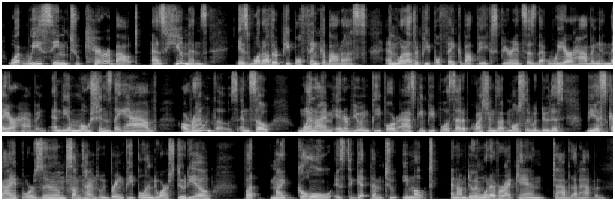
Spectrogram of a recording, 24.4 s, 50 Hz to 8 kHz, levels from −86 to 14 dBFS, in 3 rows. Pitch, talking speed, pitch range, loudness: 145 Hz, 210 wpm, 135-175 Hz, -19 LUFS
